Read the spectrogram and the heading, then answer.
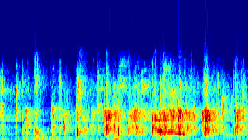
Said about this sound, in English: He also helped save Fenway Park, so we should give him all really a big round of applause for that.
